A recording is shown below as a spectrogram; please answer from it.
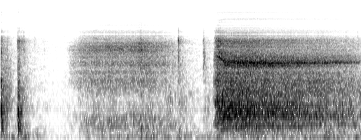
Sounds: Sigh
